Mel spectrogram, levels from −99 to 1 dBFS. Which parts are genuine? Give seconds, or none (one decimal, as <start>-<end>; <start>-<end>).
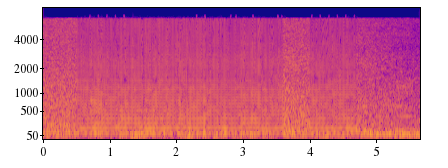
0.0-0.5; 3.6-4.0; 4.7-5.7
